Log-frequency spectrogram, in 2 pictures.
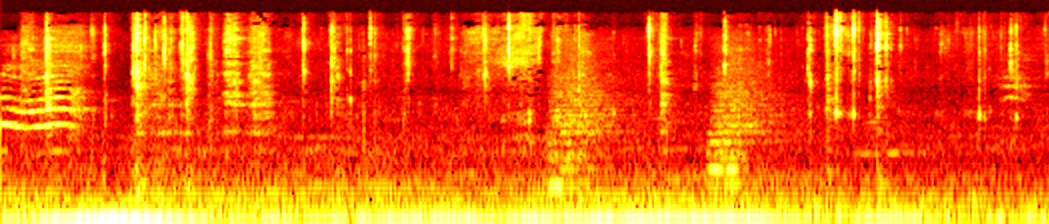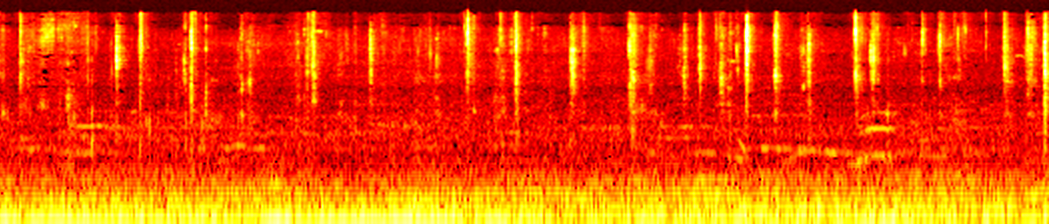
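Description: Close-up chewing and biting of chicken pieces eaten by hand, with many short sharp clicks and smacks, over a steady low rumble.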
